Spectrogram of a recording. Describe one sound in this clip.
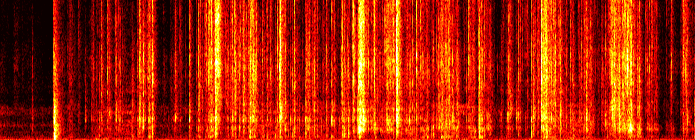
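Foil wrapping crinkles and tears as a pack is ripped open.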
